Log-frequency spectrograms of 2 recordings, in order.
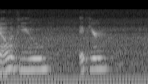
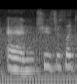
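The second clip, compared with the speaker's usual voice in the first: usual speaking voice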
